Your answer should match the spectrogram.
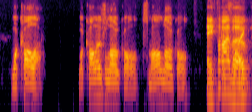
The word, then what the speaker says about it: Wakulla: Wakulla because I've been trained how to say it properly. I used to think it was Wakula, and then Mike taught me how to say it properly.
